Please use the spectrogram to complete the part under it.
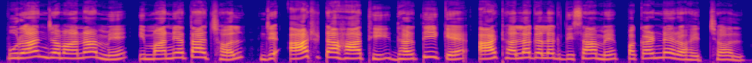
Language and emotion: Maithili, neutral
